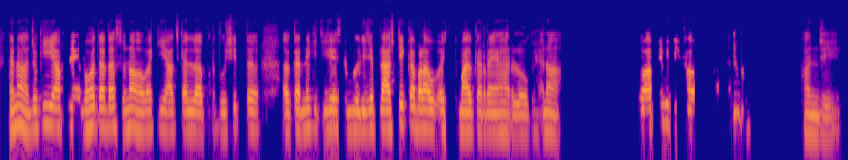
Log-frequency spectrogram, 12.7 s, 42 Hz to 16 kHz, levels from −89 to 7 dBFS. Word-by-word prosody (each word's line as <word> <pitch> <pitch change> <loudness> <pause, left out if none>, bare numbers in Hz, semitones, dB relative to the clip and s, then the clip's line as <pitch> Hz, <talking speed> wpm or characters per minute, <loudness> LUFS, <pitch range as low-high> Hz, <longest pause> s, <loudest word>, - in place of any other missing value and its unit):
है 135 - +3
ना? 155 -3 +2
जो 135 +3 -3
कि 160 +3 -2
आपने 150 0 -3
बहुत 145 +3 +3
ज़्यादा 145 0 +4
सुना 135 +3 +1
होगा 130 -1 +1
कि 135 - -6
आजकल 130 -1 +1
प्रदूषित 125 +1 -8
अ, 130 -2 0 0.5
करने 130 +1 +2
की 135 0 -12
चीज़ें 135 +1 -2
जैसे 135 -1 -3
बोल 130 -1 -2
दीजिए 130 +2 0
प्लास्टिक 135 +4 +4
का 150 - +6
बड़ा 140 0 +7 0.2
इस्तेमाल 125 -1 +1
कर 125 - -1
रहे 120 0 0
हैं 120 0 -2
हर 115 - -5
लोग, 115 +1 -4
है 125 - -14
ना? 120 -3 -1 1.2
तो 140 - +3
आपने 165 +4 -1
भी 170 - -2
देखा 475 - -5
होगा, - - 0 0.4
है - - -8
ना? - - -16 0.9
हाँ 120 0 -3
जी। 105 -1 -11
130 Hz, 185 wpm, -22 LUFS, 125-145 Hz, 1.2 s, बड़ा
